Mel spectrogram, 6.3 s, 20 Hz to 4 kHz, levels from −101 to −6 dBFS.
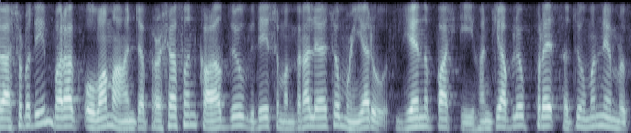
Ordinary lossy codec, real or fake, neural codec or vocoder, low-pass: none; fake; codec, 24 kHz, 0.9 kbps, WavTokenizer, small release; 3.6 kHz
